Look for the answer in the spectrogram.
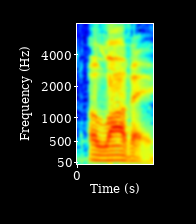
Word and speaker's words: Olave: It takes that the Ohio State receiver's name is pronounced Olave.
